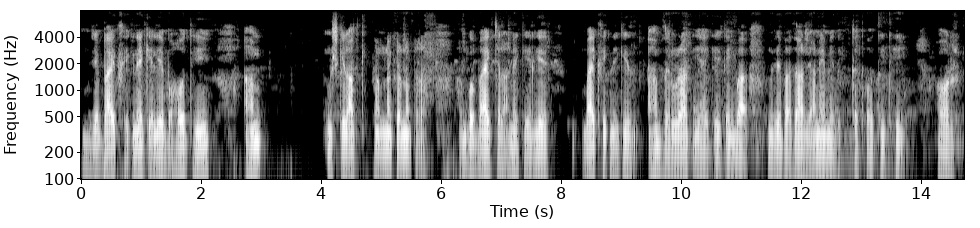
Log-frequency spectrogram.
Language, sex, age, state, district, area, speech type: Urdu, male, 30-45, Bihar, Khagaria, rural, spontaneous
